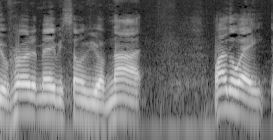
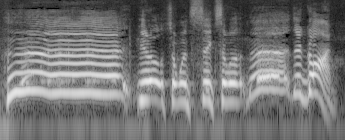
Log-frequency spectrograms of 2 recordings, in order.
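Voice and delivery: much higher and louder, a mock panicked cry; 4 dB louder, much slower than usual. Lecturer acting out a tough guy's panic, high and loud. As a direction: throw up your hands in panic.

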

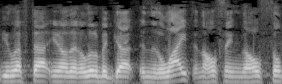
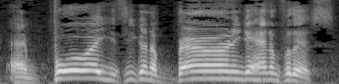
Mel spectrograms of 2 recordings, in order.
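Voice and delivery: higher, slow, smug prosecutor showing off; gloating Satan; 5 semitones higher, slower than usual. Acted. Satan presenting the evidence to the judges, smug and slow. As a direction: savor every detail of the sin. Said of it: "his face when he's like".

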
